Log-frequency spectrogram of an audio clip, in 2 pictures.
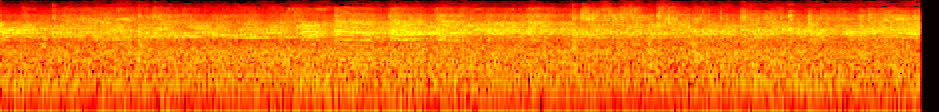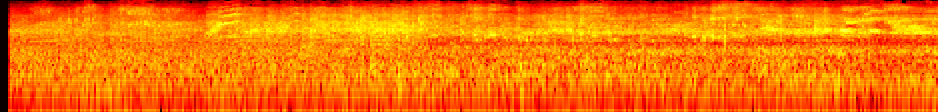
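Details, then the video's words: Many grey-headed flying foxes in a large fruit bat colony on the NSW Mid North Coast, Australia, keep up constant high-pitched squabbling screeches and twittering, rising and falling in intensity, with a short silent gap midway. "Grey headed Flying Foxes (Pteropus poliocephalus) in large colony"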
